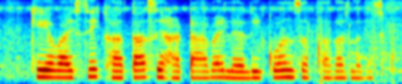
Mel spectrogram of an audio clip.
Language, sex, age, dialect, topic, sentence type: Maithili, female, 18-24, Angika, banking, question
